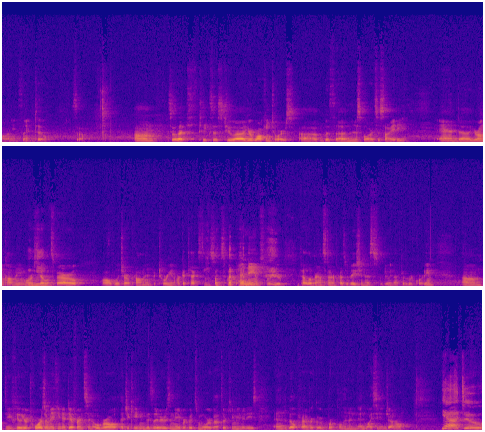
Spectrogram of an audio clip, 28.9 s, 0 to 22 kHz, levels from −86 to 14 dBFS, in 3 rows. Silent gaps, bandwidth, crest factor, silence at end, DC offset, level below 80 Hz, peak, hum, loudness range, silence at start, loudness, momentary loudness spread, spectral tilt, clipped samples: none; 19.5 kHz; 22 dB; 0 s; under 0.1%; -68 dBFS; -6 dBFS; none; 8 LU; 0 s; -27 LUFS; 15 LU; -4.5 dB/octave; under 0.1%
